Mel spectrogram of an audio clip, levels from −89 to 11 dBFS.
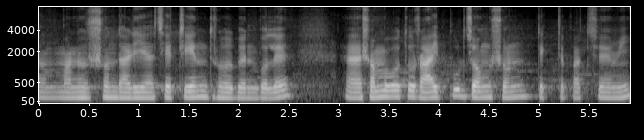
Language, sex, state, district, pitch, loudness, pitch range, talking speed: Bengali, male, Chhattisgarh, Raipur, 130 Hz, -20 LUFS, 125-140 Hz, 130 wpm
